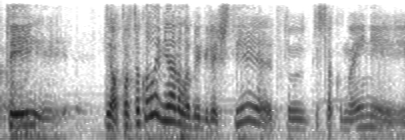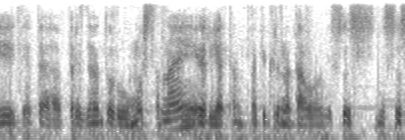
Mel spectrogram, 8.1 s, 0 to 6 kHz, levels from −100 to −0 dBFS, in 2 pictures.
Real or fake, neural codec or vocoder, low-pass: real; none; 5.4 kHz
